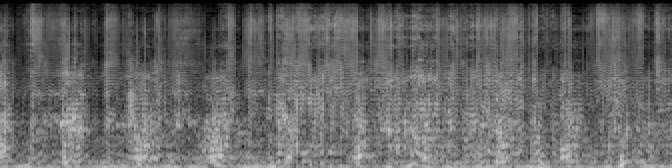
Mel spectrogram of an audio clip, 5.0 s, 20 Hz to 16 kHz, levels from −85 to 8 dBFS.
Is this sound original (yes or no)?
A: no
